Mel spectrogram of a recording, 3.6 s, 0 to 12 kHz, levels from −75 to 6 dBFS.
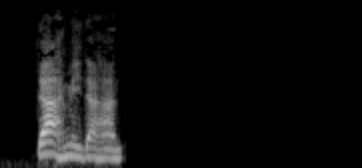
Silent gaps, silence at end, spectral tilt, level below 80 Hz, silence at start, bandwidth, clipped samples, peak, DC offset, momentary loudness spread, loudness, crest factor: none; 2.4 s; -6.5 dB/octave; -66 dBFS; 0.35 s; 10 kHz; under 0.1%; -2 dBFS; under 0.1%; 15 LU; -21 LUFS; 24 dB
